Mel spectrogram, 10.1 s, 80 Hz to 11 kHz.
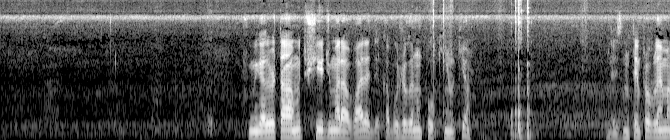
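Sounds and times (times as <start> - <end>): honeybees buzzing: 0.0 - 10.0
scuffing rustle: 6.7 - 7.7, 8.6 - 9.0.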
